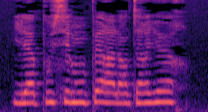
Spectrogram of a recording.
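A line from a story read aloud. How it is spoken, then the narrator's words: Shrill terrified exclamation. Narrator (French): s'exclama Sari d'une voix aiguë et terrifiée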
